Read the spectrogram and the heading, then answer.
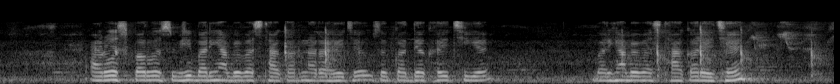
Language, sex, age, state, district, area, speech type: Maithili, female, 45-60, Bihar, Madhepura, rural, spontaneous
